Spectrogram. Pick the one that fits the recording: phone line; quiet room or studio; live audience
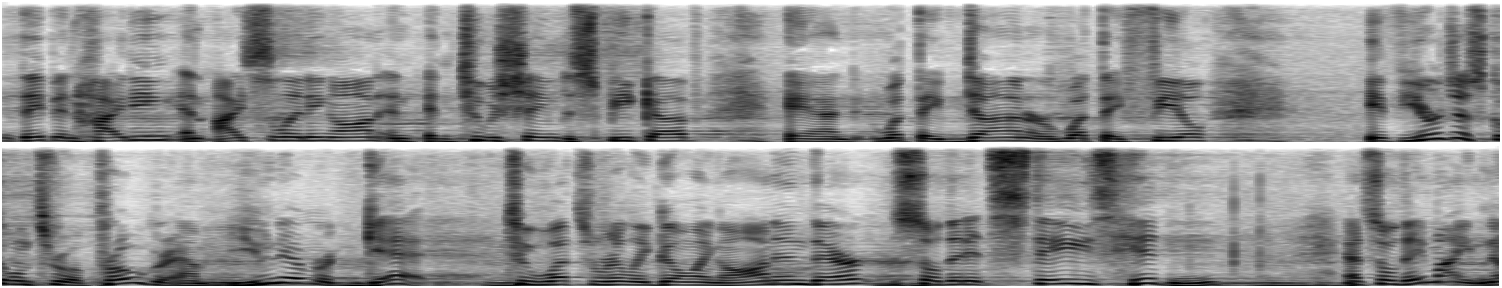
live audience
